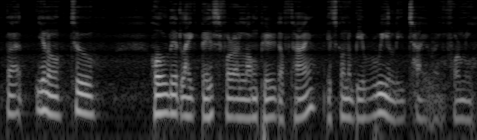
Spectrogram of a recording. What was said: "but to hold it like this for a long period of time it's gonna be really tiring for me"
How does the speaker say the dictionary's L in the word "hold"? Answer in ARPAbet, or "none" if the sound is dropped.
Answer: L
